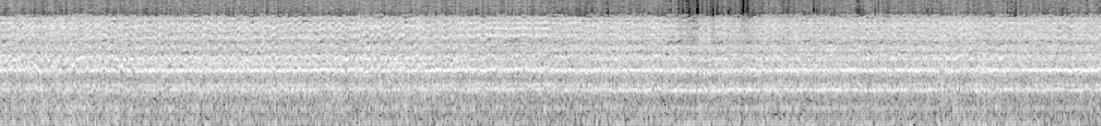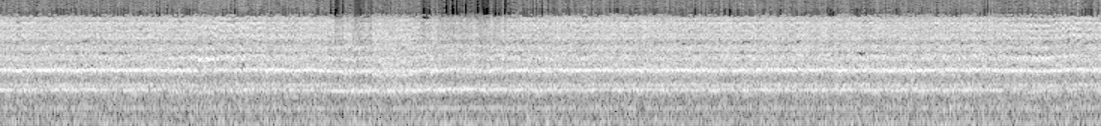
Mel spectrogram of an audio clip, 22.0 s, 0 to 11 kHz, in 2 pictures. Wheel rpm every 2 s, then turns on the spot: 210, 210, 220, 230, 230, 230, 230, 220, 230, 230, 230.
none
